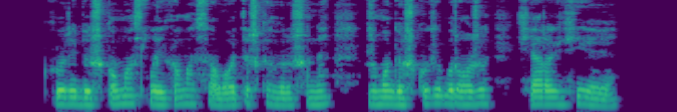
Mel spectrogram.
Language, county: Lithuanian, Panevėžys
